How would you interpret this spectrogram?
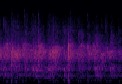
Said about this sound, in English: Give the Lord a hand clap before you sit down.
